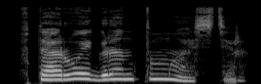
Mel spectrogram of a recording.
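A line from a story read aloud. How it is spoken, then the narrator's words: Slow repetition. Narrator (Russian): повторила медленно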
